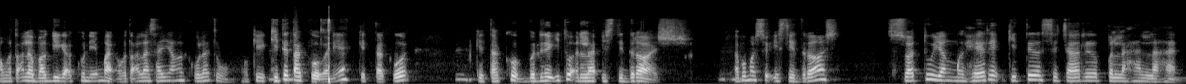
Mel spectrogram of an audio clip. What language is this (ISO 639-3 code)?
msa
